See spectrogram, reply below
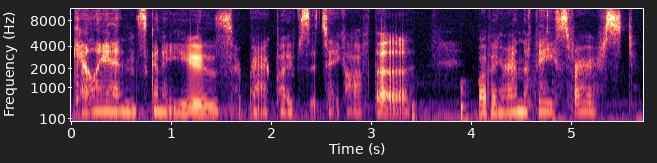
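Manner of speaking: high, hushed whisper. Describing a character's out-of-character action in the game: whispering. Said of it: "I love how you're whispering the out of character actions".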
